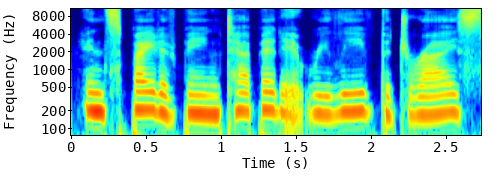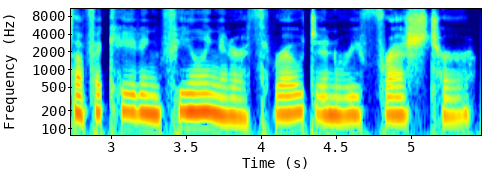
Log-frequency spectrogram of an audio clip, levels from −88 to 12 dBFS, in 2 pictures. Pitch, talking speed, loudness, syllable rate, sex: 185 Hz, 185 wpm, -18 LUFS, 5.1 syllables/s, female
